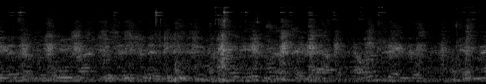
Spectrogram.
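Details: Excited Jack Russell Terrier Betsy tussling with a balloon, giving quick repeated high yips and whimpers several times a second, with squeaky rubbing and voices behind.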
